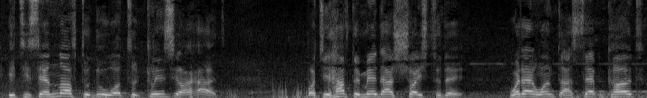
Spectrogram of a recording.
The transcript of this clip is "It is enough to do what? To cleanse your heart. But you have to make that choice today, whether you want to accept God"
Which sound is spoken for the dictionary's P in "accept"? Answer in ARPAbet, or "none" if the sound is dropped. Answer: P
